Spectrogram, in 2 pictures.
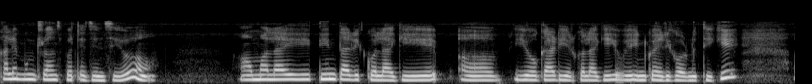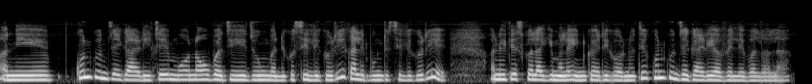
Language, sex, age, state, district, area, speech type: Nepali, female, 18-30, West Bengal, Kalimpong, rural, spontaneous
